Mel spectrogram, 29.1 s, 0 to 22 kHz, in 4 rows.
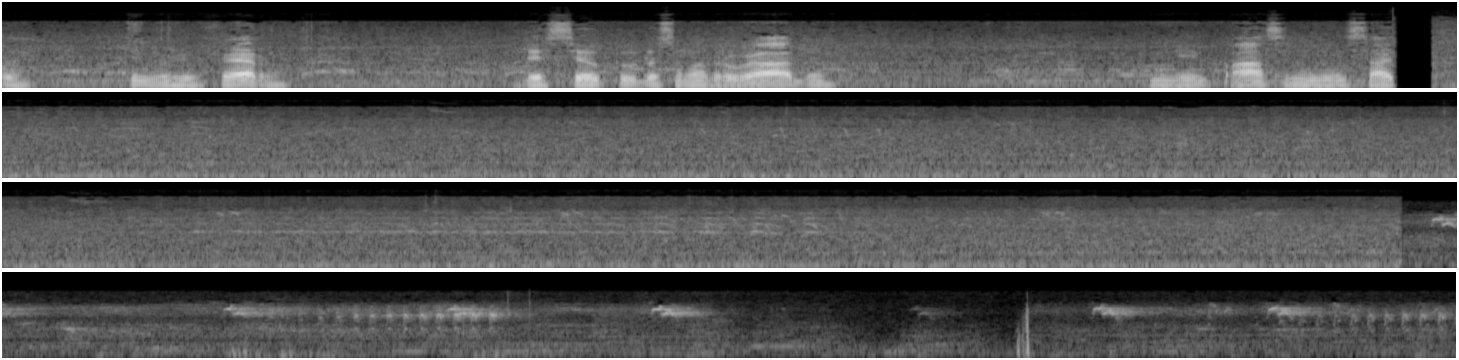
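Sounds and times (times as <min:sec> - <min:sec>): river rushing: 0:00.0 - 0:21.6.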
